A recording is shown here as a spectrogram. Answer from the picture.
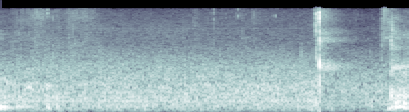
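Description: A pause in unaccompanied singing: quiet room tone broken by a single sharp click about one and a half seconds in.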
